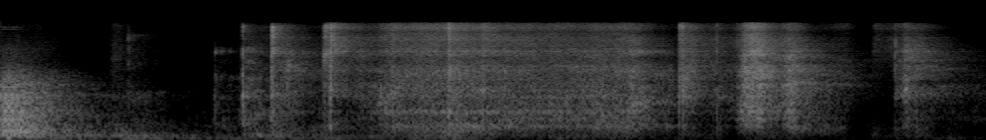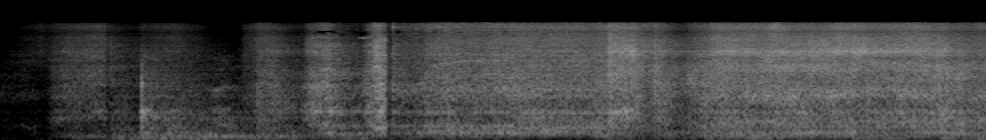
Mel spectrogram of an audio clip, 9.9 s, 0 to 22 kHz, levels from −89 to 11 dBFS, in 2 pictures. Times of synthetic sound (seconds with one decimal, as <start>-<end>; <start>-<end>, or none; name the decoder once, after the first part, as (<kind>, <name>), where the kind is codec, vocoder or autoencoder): 1.0-6.5 (codec, SNAC); 7.5-9.9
